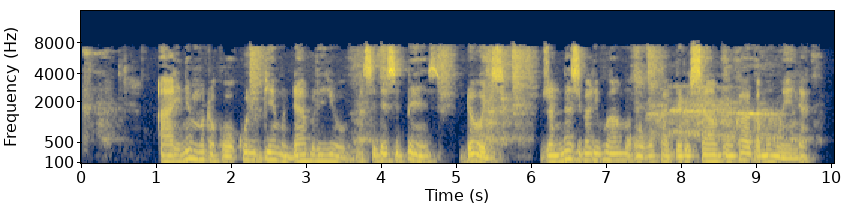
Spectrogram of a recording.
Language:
Ganda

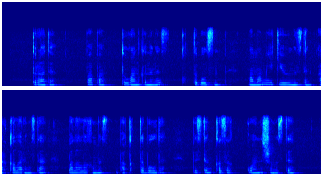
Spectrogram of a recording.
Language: Kazakh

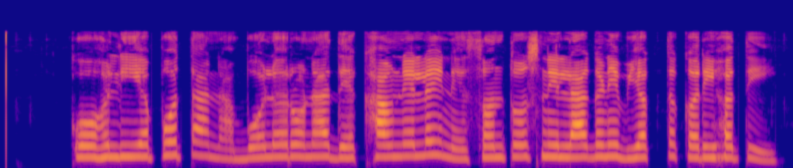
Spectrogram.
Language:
Gujarati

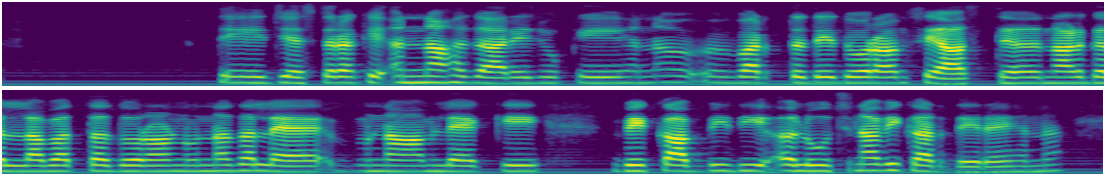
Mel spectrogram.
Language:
Punjabi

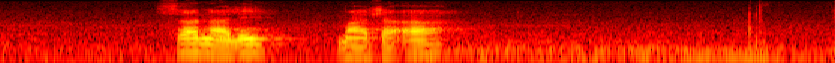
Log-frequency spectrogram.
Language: Northern Sotho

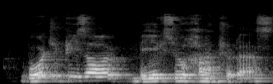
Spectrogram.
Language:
Persian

